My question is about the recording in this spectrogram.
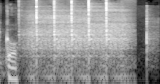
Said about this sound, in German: führt vor, dass es einigen Kraftaufwand benötigt, um aus einem Erlenholzklotz eine Maske zu schnitzen.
